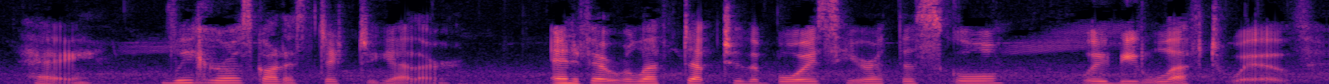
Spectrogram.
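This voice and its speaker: A woman's voice: medium pitch, flat delivery, normal speed, vocal fry, pushed and bright, slight background noise, low-quality recording. A woman acting a confident, teasing, supportive teenage schoolgirl in an amateur audio drama, wry and reassuring.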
